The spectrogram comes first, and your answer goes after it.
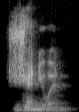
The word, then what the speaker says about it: genuine: So remember, the i n e is pronounced in. Genuine.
